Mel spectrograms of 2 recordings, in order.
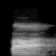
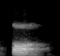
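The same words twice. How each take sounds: First: The vowel is open without rounded lips. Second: The vowel is rounded with pursed lips. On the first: The speaker calls it right. "huruf to juga sama" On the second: The speaker calls it wrong. "Jadi bukan to"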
